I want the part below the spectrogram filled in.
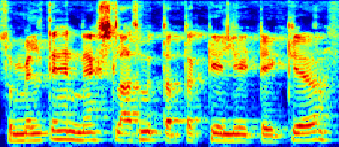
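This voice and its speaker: A man's voice: a little high, steady tone, darkish tone. A male teacher, explaining exam logic step by step in an online lesson. He often checks whether students are following. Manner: reads statements slowly, then explains quickly.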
